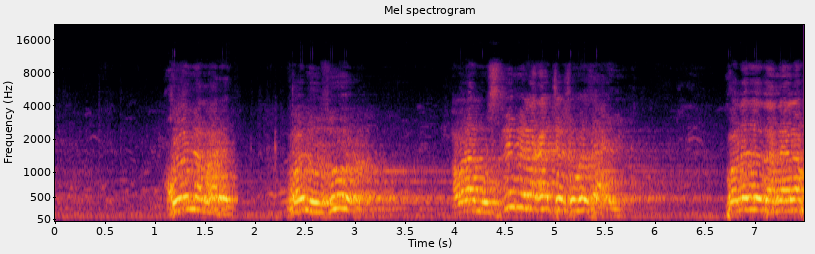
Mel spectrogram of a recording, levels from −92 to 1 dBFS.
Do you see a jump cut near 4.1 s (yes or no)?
no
